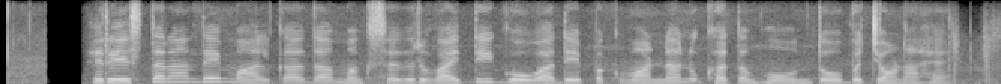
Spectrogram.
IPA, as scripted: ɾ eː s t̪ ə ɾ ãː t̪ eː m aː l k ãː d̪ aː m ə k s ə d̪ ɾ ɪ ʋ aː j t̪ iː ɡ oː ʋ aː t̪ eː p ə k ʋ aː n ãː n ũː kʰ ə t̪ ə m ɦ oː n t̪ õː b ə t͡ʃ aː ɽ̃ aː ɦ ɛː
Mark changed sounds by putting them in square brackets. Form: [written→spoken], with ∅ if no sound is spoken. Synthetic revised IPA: ɾ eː s t̪ ə ɾ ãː [t̪→d̪] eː m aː l k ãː d̪ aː m ə k s ə d̪ ɾ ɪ ʋ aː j t̪ iː ɡ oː ʋ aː [t̪→d̪] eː p ə k ʋ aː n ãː n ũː kʰ ə t̪ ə m ɦ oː n t̪ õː b ə t͡ʃ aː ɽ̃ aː ɦ ɛː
